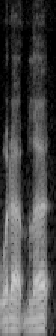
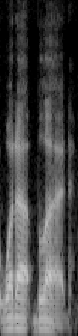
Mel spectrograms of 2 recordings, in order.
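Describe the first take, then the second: First: The final D of blood is left off. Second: The final D of blood is clearly pronounced. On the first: "they didn't always pronounce the D, so it was like" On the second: "they would say"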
